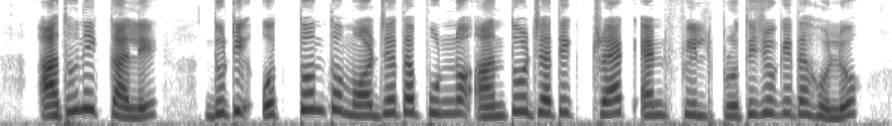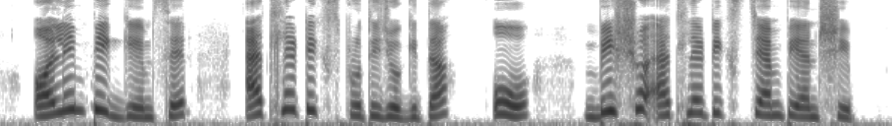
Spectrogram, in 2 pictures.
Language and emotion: Bengali, neutral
